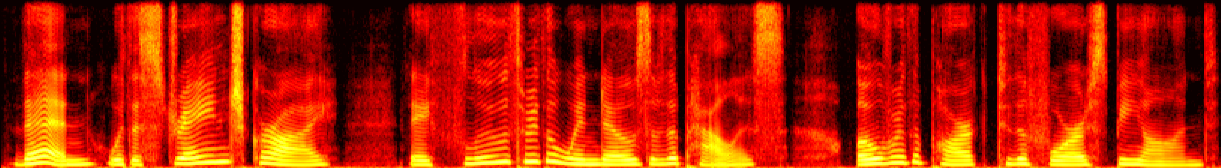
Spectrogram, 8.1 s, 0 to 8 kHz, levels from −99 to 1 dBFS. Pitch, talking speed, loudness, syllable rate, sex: 225 Hz, 145 wpm, -17 LUFS, 3.7 syllables/s, female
